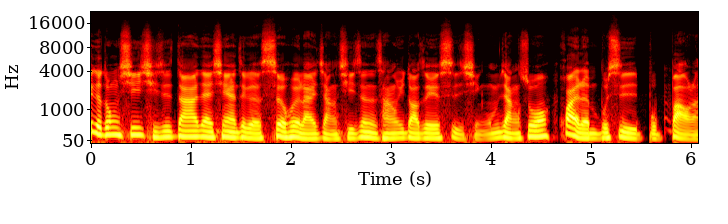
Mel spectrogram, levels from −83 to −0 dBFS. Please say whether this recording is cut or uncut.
cut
